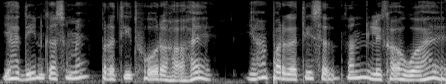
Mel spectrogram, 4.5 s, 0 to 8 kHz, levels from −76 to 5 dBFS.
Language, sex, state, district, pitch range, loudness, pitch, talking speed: Hindi, male, Jharkhand, Ranchi, 175-215 Hz, -12 LUFS, 195 Hz, 190 wpm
